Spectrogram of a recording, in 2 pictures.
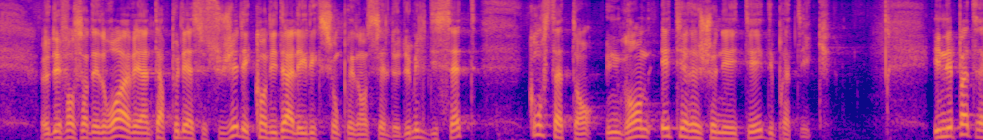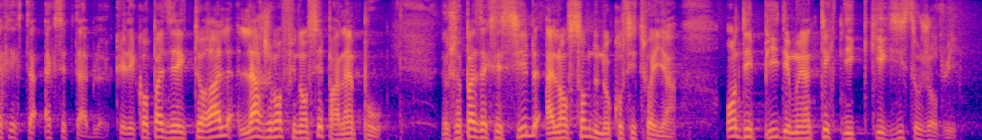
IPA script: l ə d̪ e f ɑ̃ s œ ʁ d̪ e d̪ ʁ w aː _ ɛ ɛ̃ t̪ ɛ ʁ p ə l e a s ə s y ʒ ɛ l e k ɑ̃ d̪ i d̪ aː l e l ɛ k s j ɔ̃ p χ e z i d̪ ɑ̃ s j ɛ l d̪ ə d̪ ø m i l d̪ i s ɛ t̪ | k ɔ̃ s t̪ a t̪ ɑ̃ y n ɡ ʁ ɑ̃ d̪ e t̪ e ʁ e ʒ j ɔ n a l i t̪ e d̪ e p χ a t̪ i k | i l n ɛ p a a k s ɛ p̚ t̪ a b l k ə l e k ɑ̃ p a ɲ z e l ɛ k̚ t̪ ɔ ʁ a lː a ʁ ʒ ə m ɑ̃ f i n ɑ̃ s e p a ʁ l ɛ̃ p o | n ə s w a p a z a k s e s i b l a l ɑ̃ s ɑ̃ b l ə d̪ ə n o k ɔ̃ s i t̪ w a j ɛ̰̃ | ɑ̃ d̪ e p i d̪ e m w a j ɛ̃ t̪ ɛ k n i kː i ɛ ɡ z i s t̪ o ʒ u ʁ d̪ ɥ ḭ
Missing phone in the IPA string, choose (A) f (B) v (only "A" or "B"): B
